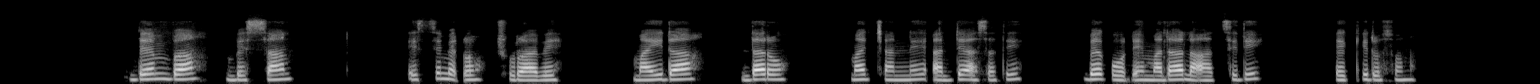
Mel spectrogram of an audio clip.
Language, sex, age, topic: Gamo, female, 18-24, government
